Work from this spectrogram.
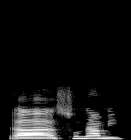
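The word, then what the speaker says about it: tsunami: আচ্ছা সুনামির যখন ইংরেজি শব্দটা পড়বে না তো তার আগে টি আসে। তো টিটা এখানে সাইলেন্ট থাকে। জাপানের যে সমস্ত শব্দগুলো আছে সেই সমস্ত শব্দগুলোতে বেশিরভাগই এমনি টি যেখানে থাকে বেশিরভাগ জায়গাতে এরকম সাইলেন্ট থাকে।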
